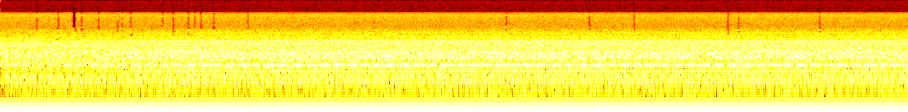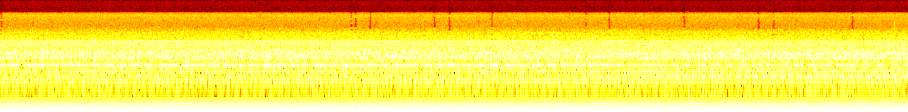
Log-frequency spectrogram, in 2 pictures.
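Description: Steady electrical hum with several fixed tones over a faint hiss, unchanging throughout.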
